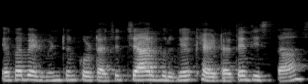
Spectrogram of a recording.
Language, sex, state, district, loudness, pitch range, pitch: Konkani, female, Goa, North and South Goa, -19 LUFS, 185-205 Hz, 195 Hz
